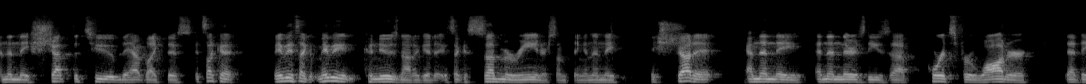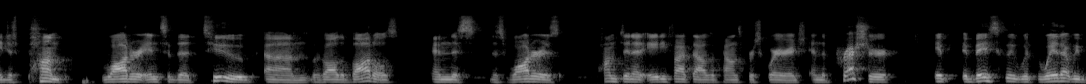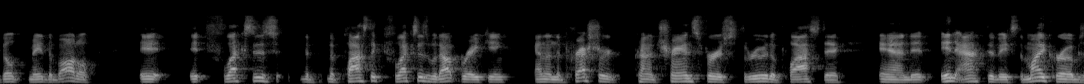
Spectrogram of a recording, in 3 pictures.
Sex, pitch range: male, 105-125 Hz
